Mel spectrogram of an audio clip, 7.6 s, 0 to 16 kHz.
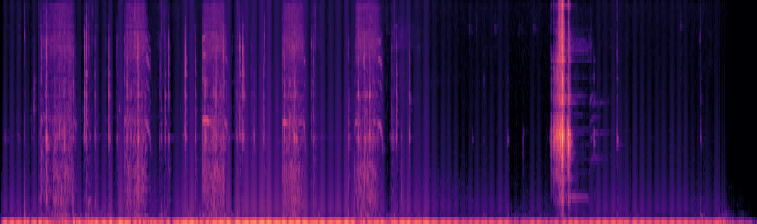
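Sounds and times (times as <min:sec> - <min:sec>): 
rewinding with reset to zero: 0:00.4 - 0:04.1.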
